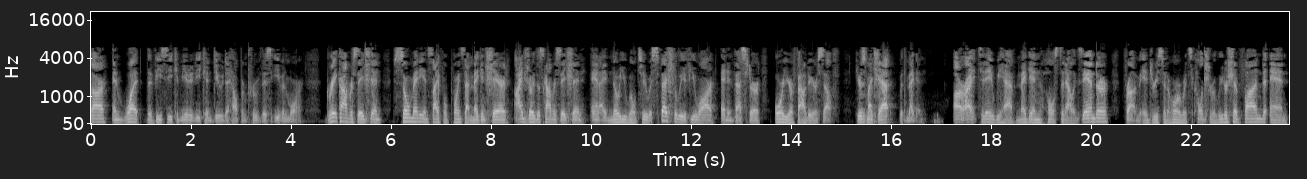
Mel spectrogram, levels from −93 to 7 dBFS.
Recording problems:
garbled, watery; slightly; nothing above 6 kHz
abrupt cut into speech; at the start

